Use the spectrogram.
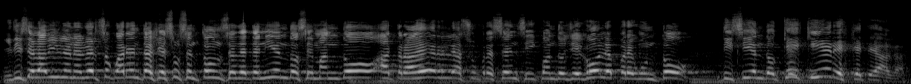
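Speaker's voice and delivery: impassioned preaching. Acted. Preacher retelling blind Bartimeo's plea to his congregation, impassioned preaching.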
